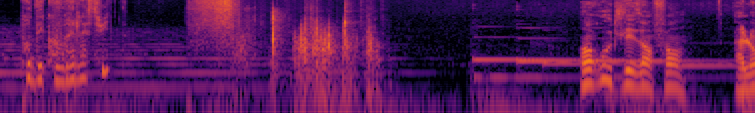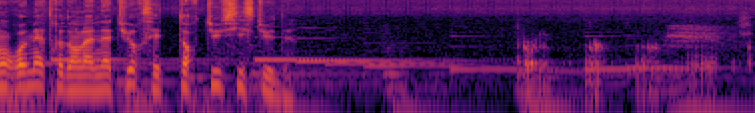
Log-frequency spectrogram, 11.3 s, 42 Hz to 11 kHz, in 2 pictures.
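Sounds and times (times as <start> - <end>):
speech: 0.0 - 1.6, 4.4 - 8.0, 9.6 - 10.2
wild boar rooting in the earth with snuffling grunts: 9.5 - 11.3.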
